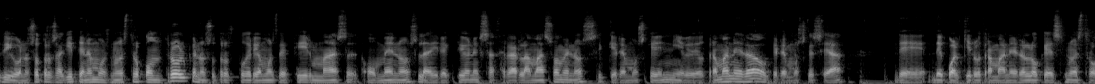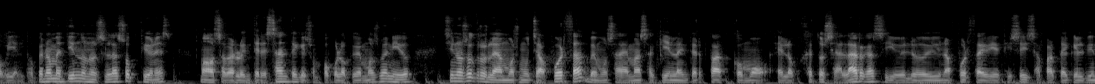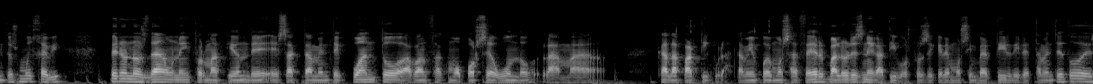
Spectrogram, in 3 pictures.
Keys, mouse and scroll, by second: 0.2 middle click, 1.2 r, 1.9 scroll down 2, 2.8 scroll down 1, 6.7 middle click, 7.2 scroll up 1, 7.5 middle click, 8.0 shift+middle click, 8.4 middle click, 11.7 click, 15.0-16.7 drag, 16.9 scroll down 2, 17.2 middle click, 17.6 shift+middle click, 18.1 middle click, 18.5-18.8 scroll down 1, 18.8 middle click, 20.2-32.8 drag.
